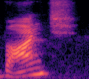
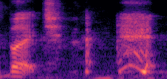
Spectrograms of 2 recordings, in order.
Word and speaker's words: Butch: Or and James was always mispronouncing his name, calling him Bonch. And he says, my name is Butch.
